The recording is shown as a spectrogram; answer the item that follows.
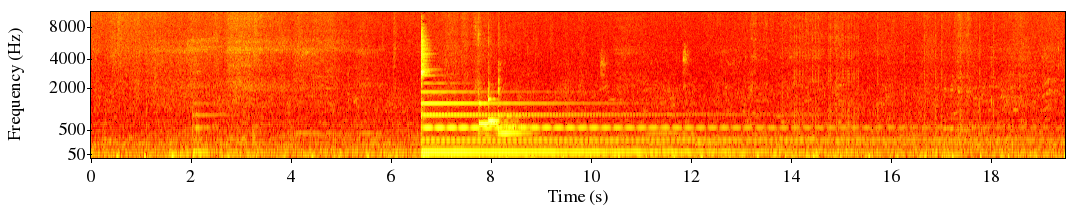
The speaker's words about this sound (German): Aber vorher hören wir nochmal die Glocke.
